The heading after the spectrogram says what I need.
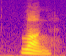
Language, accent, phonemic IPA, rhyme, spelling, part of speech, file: English, US, /ˈlʌŋ/, -ʌŋ, lung, noun, En-us-lung.ogg
- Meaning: 1. A biological organ of vertebrates that controls breathing and oxygenates the blood 2. Capacity for exercise or exertion; breath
